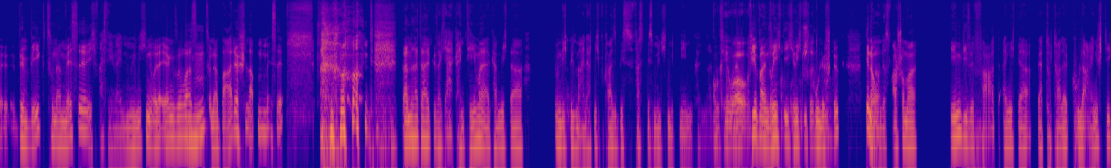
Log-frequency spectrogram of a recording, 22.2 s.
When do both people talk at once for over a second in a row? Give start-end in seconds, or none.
14.3-16.7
